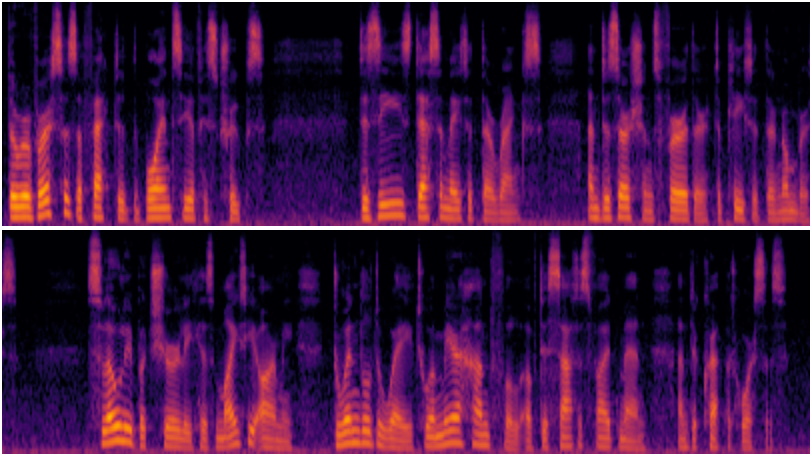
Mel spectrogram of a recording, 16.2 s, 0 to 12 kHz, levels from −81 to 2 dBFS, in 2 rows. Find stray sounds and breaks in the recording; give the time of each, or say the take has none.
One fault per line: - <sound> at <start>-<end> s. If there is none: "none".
none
